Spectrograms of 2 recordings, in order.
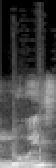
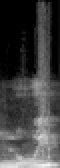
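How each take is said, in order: First: The name ends with an s sound. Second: The name ends without an s sound. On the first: The speaker calls it wrong. "लुइस नहीं pronounce करेंगे" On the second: The speaker calls it right. "अब इसको हम लुई pronounce करेंगे"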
